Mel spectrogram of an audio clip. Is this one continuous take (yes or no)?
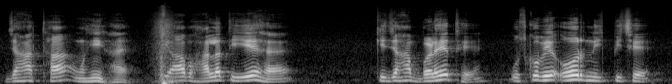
no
